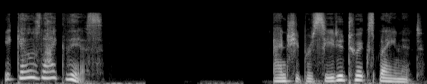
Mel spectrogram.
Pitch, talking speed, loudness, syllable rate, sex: 200 Hz, 140 wpm, -18 LUFS, 5.2 syllables/s, female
